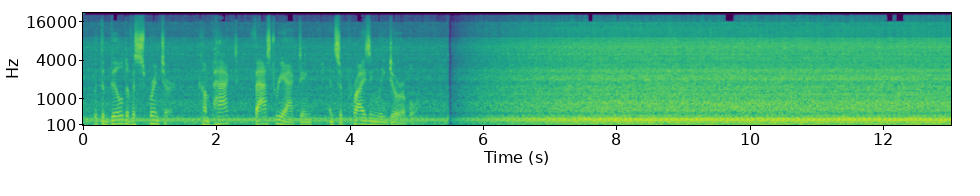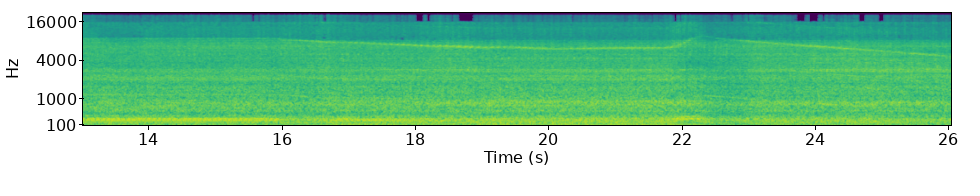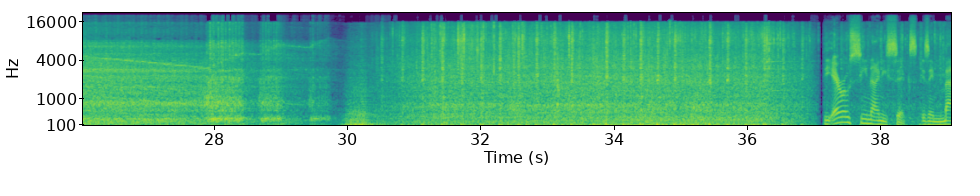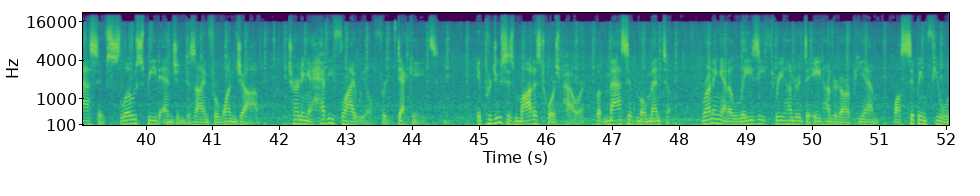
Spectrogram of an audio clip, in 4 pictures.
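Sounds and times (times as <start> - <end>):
diesel engine running: 0.0 - 37.1, 38.2 - 52.0
high whine falling in pitch: 29.8 - 31.0.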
